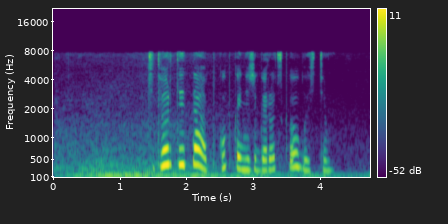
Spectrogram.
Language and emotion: Russian, positive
